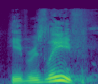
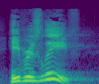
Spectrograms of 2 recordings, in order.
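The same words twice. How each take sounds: First: Said in the usual way. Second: "leave" drawn out slowly with a fall; stress on leave. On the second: Shown as a demonstration. Preacher repeats the promise for emphasis, slow and stressed. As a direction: repeat it higher and slower, landing on "leave".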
